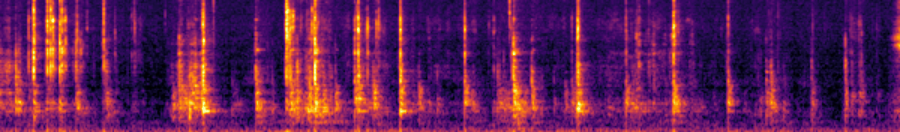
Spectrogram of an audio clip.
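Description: A screw being tightened on the seat of a LeMond RevMaster Pro exercise bike, heard as a quiet, steady run of small ratcheting clicks and ticks, close by and without speech.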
